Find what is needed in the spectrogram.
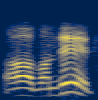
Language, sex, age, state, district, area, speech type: Assamese, male, 18-30, Assam, Morigaon, rural, conversation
